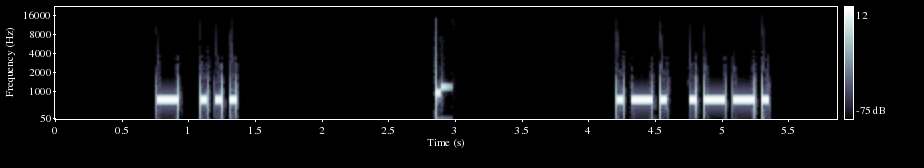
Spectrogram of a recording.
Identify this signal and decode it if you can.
Morse code, heard as a keyed tone, about 22 wpm, 700 Hz. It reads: TS RP
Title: Top Two Letter Combinations in Words 22wpm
